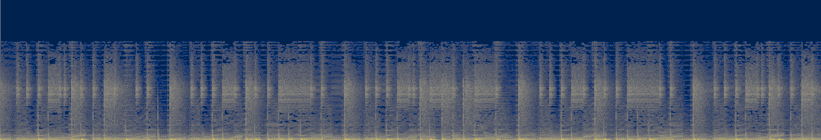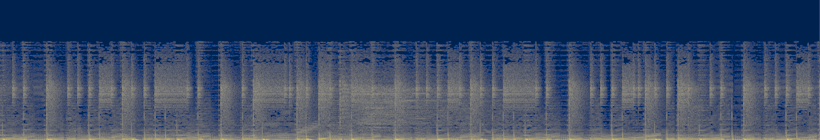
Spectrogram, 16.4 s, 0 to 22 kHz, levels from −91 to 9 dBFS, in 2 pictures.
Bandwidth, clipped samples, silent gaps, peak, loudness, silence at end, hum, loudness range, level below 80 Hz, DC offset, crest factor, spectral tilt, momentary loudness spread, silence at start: 16 kHz; under 0.1%; none; 0 dBFS; -20 LUFS; 0 s; none; 0 LU; -24 dBFS; under 0.1%; 18 dB; -5.5 dB/octave; 2 LU; 0 s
